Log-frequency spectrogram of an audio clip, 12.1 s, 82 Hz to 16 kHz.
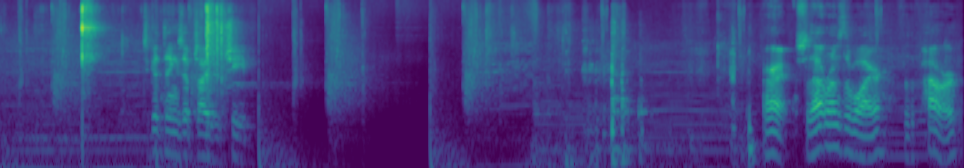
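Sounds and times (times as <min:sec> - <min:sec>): background music: 0:00.0 - 0:04.7, 0:05.4 - 0:12.0.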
